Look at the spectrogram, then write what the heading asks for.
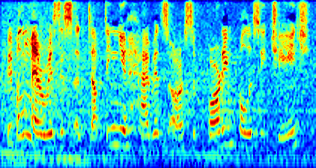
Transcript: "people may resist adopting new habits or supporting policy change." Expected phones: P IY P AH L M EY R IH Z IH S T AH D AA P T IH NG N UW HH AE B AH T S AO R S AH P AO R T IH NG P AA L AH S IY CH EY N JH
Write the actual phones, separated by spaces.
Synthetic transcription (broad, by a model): P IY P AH L M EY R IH S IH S AH D AA P T IH NG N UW HH AE B AH T S AO R S AH P AO R T IH NG P AA L AH S IY CH EY N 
